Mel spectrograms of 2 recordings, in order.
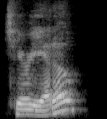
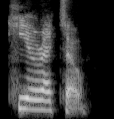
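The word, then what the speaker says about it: Chiaretto: We're going to get that kind of explanation as we pour this 2022 Valtanesi del Garda Cherietto. – Okay. Oh, this is going to be fun. – Did I say it right? – It's Valtanesi and it's Chieretto.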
